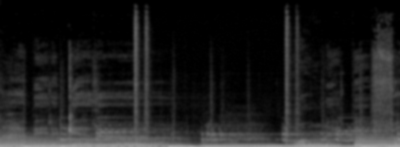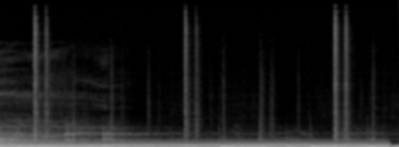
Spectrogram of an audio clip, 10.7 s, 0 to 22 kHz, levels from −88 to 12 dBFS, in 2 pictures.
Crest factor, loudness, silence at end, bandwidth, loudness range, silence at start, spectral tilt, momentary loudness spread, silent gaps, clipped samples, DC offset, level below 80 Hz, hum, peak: 14 dB; -24 LUFS; 0 s; over 20 kHz; 2 LU; 0 s; -8 dB/octave; 7 LU; none; under 0.1%; under 0.1%; -30 dBFS; none; -8 dBFS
